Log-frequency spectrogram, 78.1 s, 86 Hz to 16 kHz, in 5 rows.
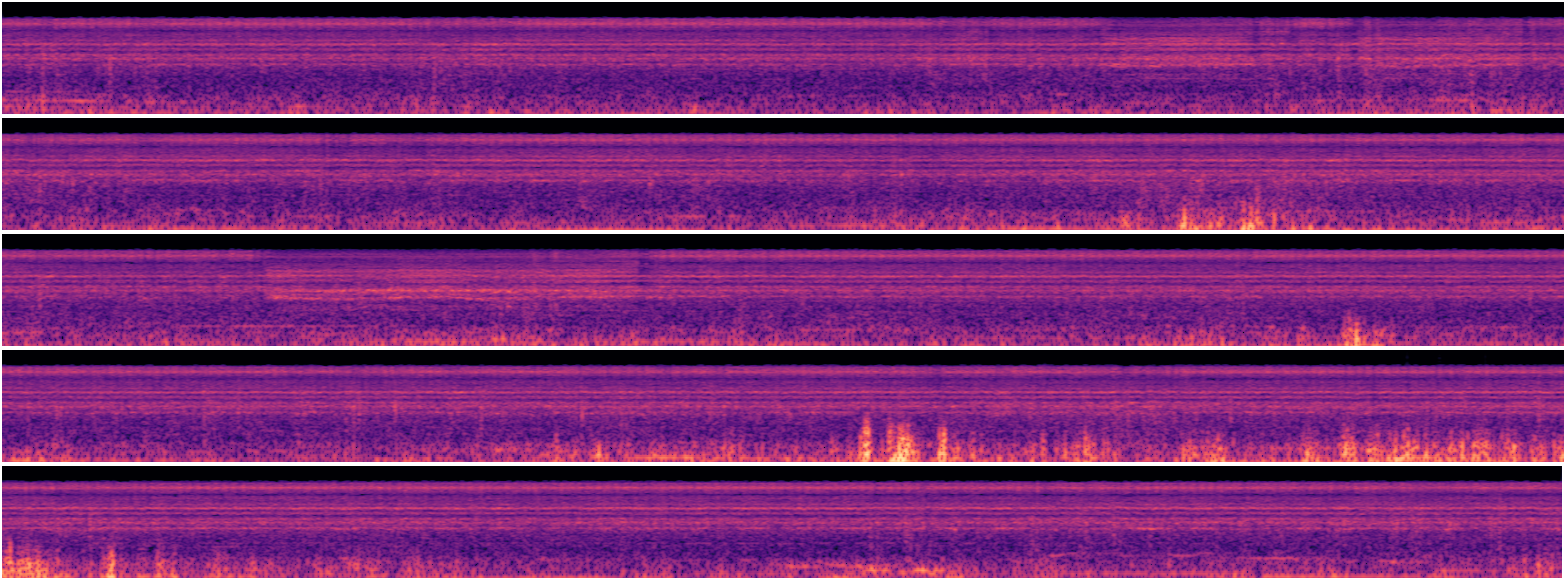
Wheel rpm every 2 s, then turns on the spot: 120, 110, 110, 110, 120, 110, 110, 110, 120, 110, 110, 120, 120, 120, 120, 120, 120, 110, 120, 120, 120, 120, 110, 120, 110, 120, 120, 120, 120, 110, 120, 120, 110, 120, 120, 120, 110, 110, 110.
none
